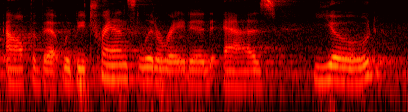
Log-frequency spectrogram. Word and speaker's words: yod: would be transliterated as yod rhymes with road which we transliterate as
